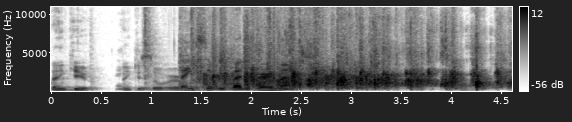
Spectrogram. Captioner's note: applause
